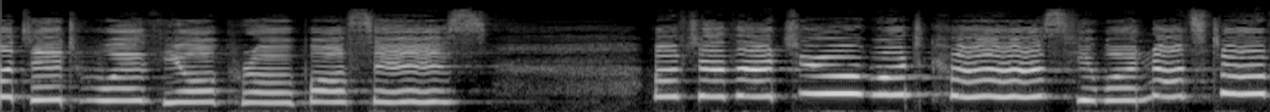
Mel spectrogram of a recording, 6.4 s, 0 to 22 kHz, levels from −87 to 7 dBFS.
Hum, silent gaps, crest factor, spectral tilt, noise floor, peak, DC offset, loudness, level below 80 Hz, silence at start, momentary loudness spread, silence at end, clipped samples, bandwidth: none; none; 16 dB; 0.5 dB/octave; -50 dBFS; -4 dBFS; under 0.1%; -19 LUFS; -68 dBFS; 0 s; 9 LU; 0 s; under 0.1%; 15 kHz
